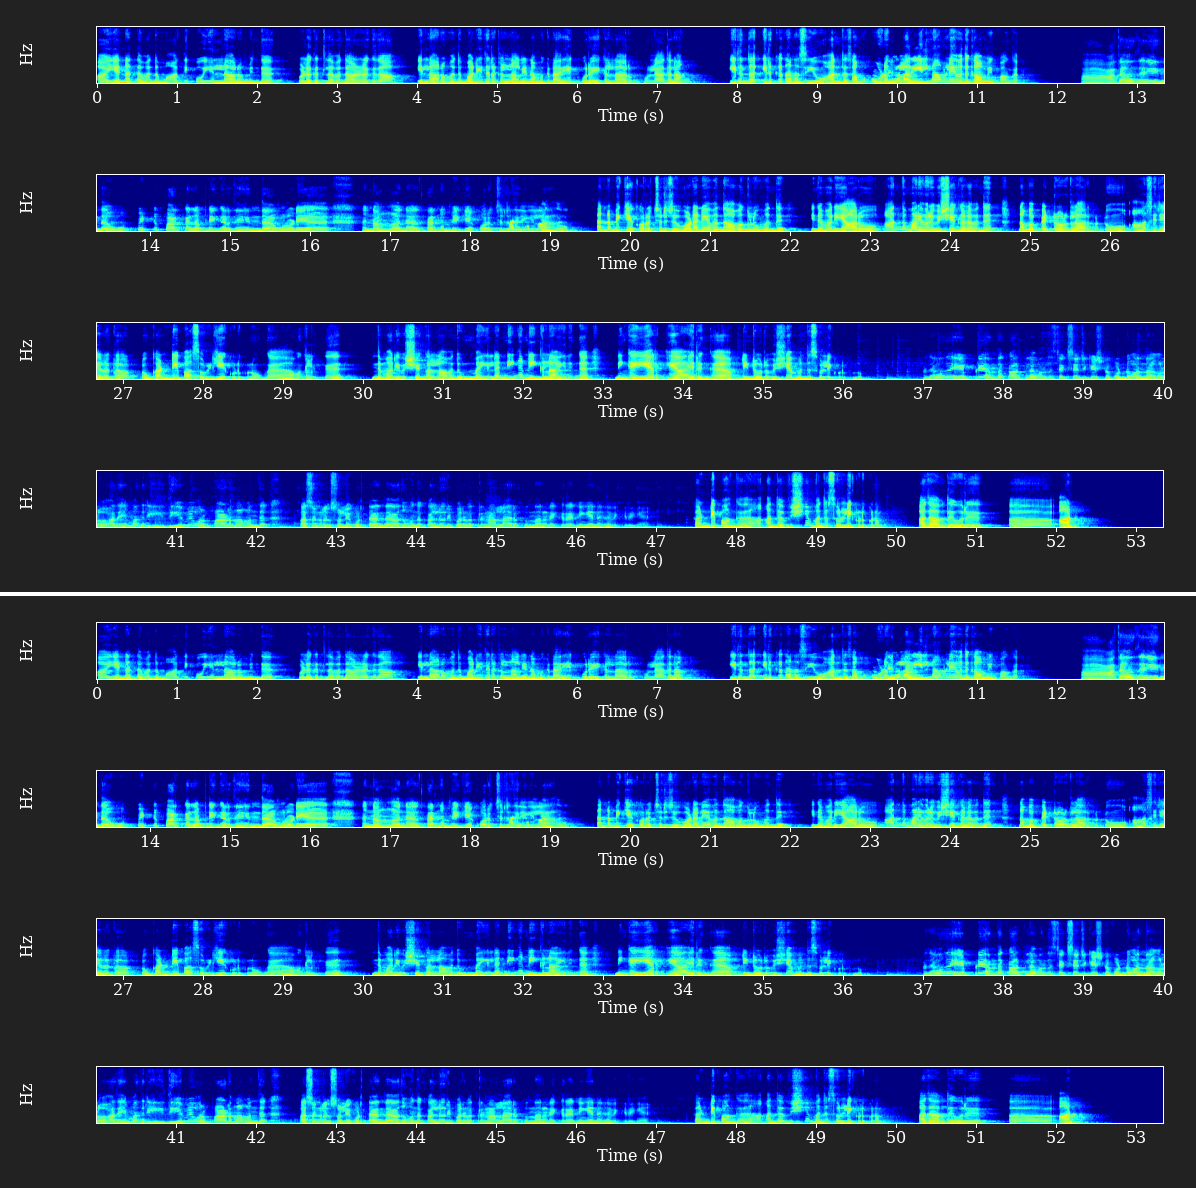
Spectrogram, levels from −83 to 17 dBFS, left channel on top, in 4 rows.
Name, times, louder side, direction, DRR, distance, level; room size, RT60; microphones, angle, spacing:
voice 1, 0.0-2.2 2.5-3.7 4.0-7.3 7.9-11.5 18.5-19.2 19.6-22.0 22.3-24.5 24.9-29.8 30.1-36.3 47.5-49.8 50.3-51.1 51.4-52.2, left 3 dB, 30° left, 14 dB, 0.7 m, -23 dB
voice 2, 9.8-10.3 12.3-19.2 37.0-46.9, right 2 dB, 20° right, 9 dB, 0.5 m, -28 dB
sound 1, 34.2-50.1, equal, 80° left, 3.9 m, -44 dB
15.0 x 11.0 x 8.1 m, 0.68 s
head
